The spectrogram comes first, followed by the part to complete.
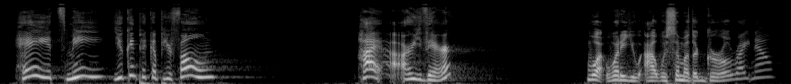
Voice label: female talking ringtones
